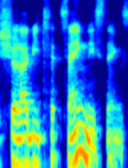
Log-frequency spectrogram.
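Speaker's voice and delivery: usual speaking voice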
